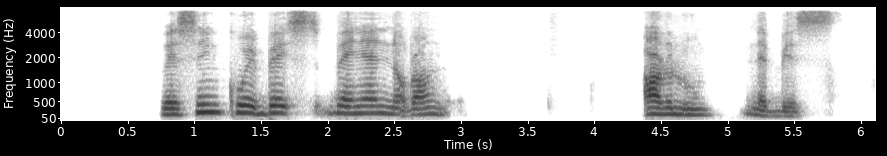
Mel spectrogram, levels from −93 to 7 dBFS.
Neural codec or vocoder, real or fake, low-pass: codec, 16 kHz in and 24 kHz out, 0.4 kbps, LongCat-Audio-Codec, fine tuned four codebook decoder; fake; 7.2 kHz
